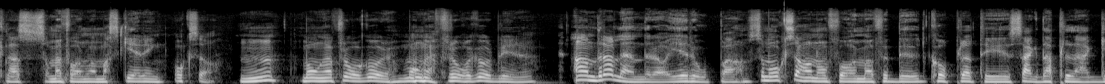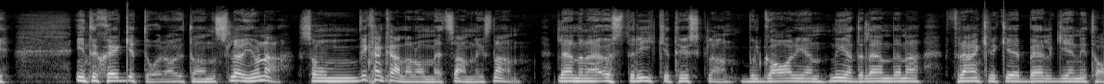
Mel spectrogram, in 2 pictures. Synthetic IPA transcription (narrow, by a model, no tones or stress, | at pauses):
knasːɔmɛnfɔɾmavmaskeːɾɪŋɔksɔ̰ | m̩ːmɔŋːafɾoːɡʊɾmɔŋːafɾoːɡʊɾblɪɾɛ | and̪ɾalɛnd̪əɾɖɔɪɛɾuːpasɔmɔksɔɦaɳɔnfɔɾmavfœɾbʉ̟ːd̪kʰɔplad̪̚t̪ʰːɪlsaɡd̪apʰlaɡː | ɪnt̪əɧɛɡːət̪̚d̪ɔɾɔʉ̟ːt̪anslœjːʊɳasɔmvɪkʰankʰalːad̪ɔmːɛɛt̪samlɪŋsnamn | lɛnd̪əɳaœst̪əɾiːkət̪ʰʏskla̰nd̪bɵlɡɑːɾɪənːeːd̪əɭɛnd̪əɳafɾaŋkɾiːkəbɛlɡɪənɪt̪ʰɑː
